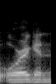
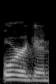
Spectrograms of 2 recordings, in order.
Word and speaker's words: Oregon: do you call people from Oregon you two Oregon Knights oregonians oregonians and it's pronounced Oregon not Oregon like people on the East Coast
